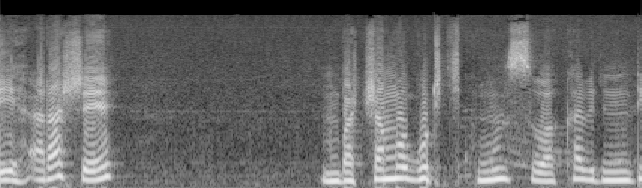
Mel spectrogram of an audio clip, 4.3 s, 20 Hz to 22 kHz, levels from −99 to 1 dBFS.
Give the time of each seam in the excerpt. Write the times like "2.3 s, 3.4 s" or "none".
3.0 s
